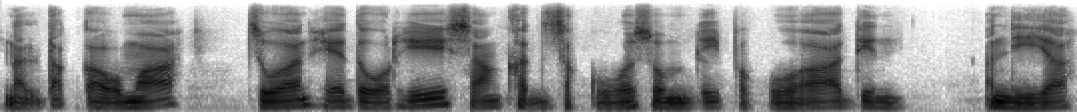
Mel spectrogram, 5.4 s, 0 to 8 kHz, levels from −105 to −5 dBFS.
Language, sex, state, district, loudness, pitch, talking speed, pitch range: Mizo, male, Mizoram, Aizawl, -15 LUFS, 95 Hz, 190 wpm, 90-100 Hz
